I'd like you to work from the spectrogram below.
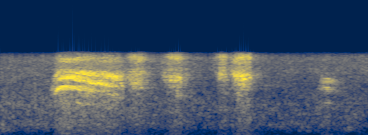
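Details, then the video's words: Black francolin (kala teetar) calling: a long, loud harsh grating note followed by a few shorter rasping notes and a final faint one, fading at the end. "KALA TEETAR | BLACK FRANCOLIN | TETAR VOICE"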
